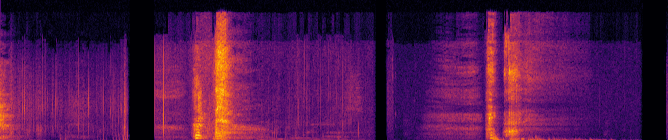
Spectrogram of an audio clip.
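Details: Two sharp, explosive natural sneezes from a female, each preceded by a quick inward breath, with room noise and handling sounds around them: sneezing.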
